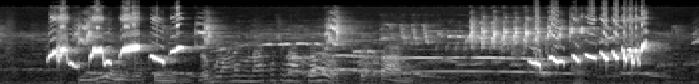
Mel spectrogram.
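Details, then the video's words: White-rumped shama song played to train a bird reluctant to sing: loud varied whistled phrases with slurred notes, a long steady tone in the middle, then a fast run of sharp repeated notes. "CARA MELATIH BURUNG MURAI BATU MALES BUNYI"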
